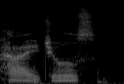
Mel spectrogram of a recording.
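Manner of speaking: drowsy, tired, worn-out, sleepy voice. Answering a teasing radio greeting by saying hi to jules, tired voice. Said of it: "you sound tired".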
